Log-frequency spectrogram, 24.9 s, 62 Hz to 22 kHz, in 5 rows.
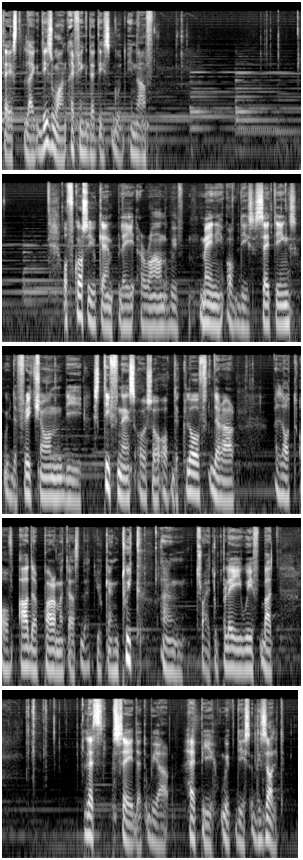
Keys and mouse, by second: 2.5 shift+Left, 4.9 shift+Left, 10.4 shift+Left, 13.7 shift+Left, 18.0 shift+Left, 20.3 space, 21.3 Left.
